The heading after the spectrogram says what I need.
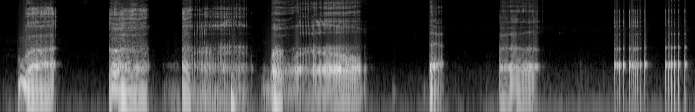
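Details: Sleepy burps: a series of about seven loud, voiced belches with short pauses between them in a quiet room.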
